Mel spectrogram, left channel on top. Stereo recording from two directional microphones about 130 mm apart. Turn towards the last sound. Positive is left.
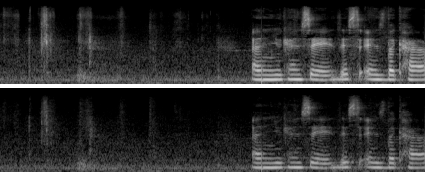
turn(degrees=20)  # may be behind; listen again after turning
